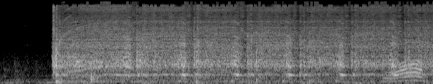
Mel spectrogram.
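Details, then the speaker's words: Wet compression test on a 2015 Infiniti QX70 at 123,000 km with a shaking engine: with oil added, cranking turns firmer with even quick chugs and compression rises, suggesting the oil film was simply washed off the cylinder walls. "На маслі сразу бух-бух-бух. І це каже нам про те, що скоріш за все просто змило пльонку."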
